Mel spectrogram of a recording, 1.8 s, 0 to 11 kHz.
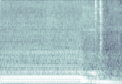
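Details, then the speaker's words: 1997 Renault Twingo 1 started after sitting overnight, stepper motor already replaced: engine holds a fast steady over-revving hum with no throttle before switch-off; high idle traced to a faulty battery terminal and flat battery. "Et voilà ce qui se passe en une nuit, on ne sait pas pourquoi. Écoutez. Voilà, le moteur il part en sur-régime."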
